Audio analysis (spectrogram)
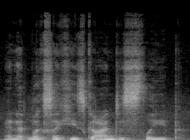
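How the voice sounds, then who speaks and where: A woman reading a children's picture book aloud with expressive, rhythmic phrasing and dramatic emphasis for young listeners. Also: mid-range voice, normal speed. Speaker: children's story reader.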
